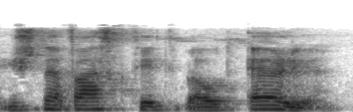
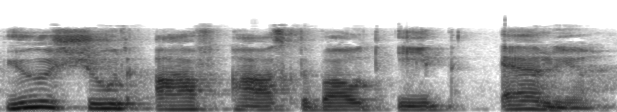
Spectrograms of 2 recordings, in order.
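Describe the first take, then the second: First: Only some words are stressed; others are reduced. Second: Every word gets equal stress and prominence. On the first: The speaker calls it right. "would be the most appropriate" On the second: The speaker calls it wrong. "it's too Spanish"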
